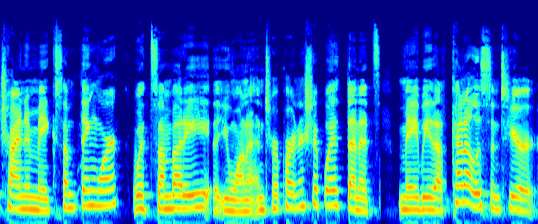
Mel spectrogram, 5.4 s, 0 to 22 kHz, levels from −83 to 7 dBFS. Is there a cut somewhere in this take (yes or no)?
yes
